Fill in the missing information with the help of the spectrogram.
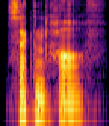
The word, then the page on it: second half: British English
